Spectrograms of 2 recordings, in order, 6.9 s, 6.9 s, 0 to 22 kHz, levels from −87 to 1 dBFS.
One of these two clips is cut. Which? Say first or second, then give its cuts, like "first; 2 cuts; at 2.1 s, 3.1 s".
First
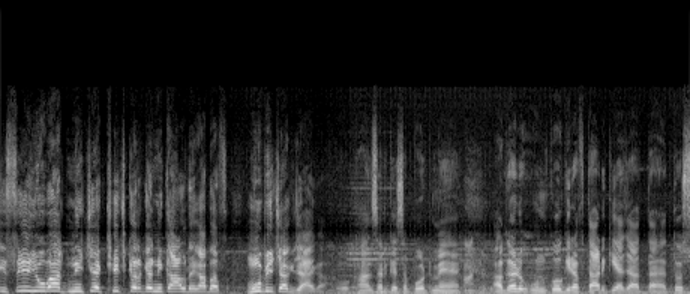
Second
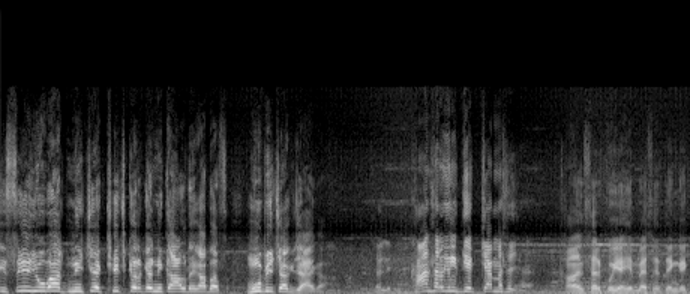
first; 1 cut; at 3.5 s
